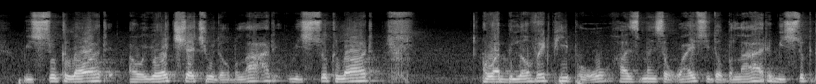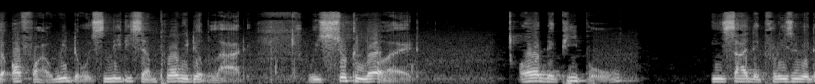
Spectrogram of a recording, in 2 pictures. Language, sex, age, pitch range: Japanese, male, 30-49, 115-135 Hz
